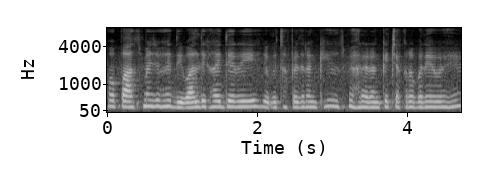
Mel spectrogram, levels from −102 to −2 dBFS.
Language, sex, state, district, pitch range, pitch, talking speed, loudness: Hindi, female, Bihar, Kishanganj, 185-205 Hz, 195 Hz, 305 wpm, -32 LUFS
